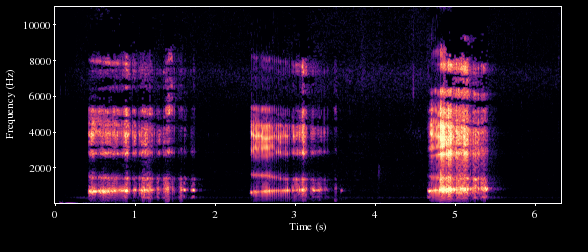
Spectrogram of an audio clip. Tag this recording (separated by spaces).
moan groan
